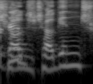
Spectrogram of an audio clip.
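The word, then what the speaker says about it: Chigurh: Anton, I can't pronounce his last name, Chergid? – It's like Chergin? – Chergin. – Yeah.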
